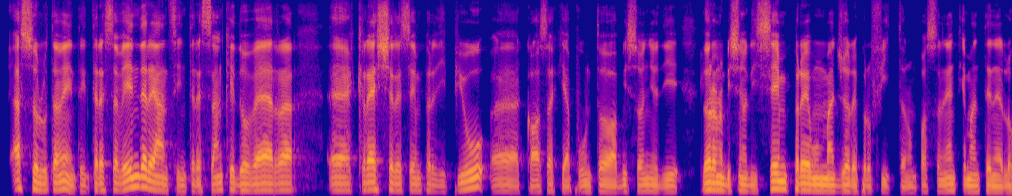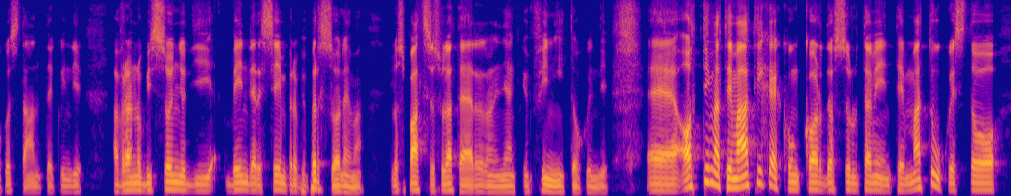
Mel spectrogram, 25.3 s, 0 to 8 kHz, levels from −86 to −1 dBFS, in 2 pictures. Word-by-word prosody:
Assolutamente, 115 -6 0
interessa 100 +4 -3
vendere, 140 +4 +4
anzi 100 -3 0
interessa 85 +2 -5
anche 105 0 -4
dover, 100 +1 +1 0.4
ehm, 100 0 -1
crescere 110 -1 +2
sempre 95 -1 -6
di 80 -1 -13
più, 115 - -2
ehm, 85 -2 -6
cosa 80 0 -5
che - - -7
appunto 85 0 -5
ha 75 - -3
bisogno 90 +1 -5
di 85 0 -7 0.2
loro 105 +2 +3
hanno 105 -1 +2
bisogno 90 0 -1
di 85 0 -8
sempre 115 -1 +2
un 95 -1 +1
maggiore 90 -1 -1
profitto, 75 - -10
non 75 0 -11
possono 85 - -8
neanche 95 0 -4
mantenerlo 80 -1 -3
costante, 80 -4 -7
quindi, 85 0 -8 0.4
avranno 100 +3 +2
bisogno 105 +2 +2
di 95 +1 -5 0.2
vendere 100 0 0
sempre 105 +3 0
a - - -15
più - - -9
persone 85 -2 +1
ma 75 0 -4 0.3
lo - - -7
spazio 100 0 +3
sulla 100 +2 +2
terra 85 -3 +1
non 80 0 -3
è - - -3
neanche 80 0 -4
infinito, 80 -4 -2
quindi 75 -1 -7 0.5
ehm. 95 0 +4
Ottima 180 +2 +6
tematica 155 +8 +7
e 140 - +3
concordo 110 -2 +1
assolutamente, 100 -2 0
ma 110 +7 +3
tu 160 -5 -2
questo 105 0 +1
95 Hz, 140 wpm, -22 LUFS, 85-105 Hz, 0.5 s, tematica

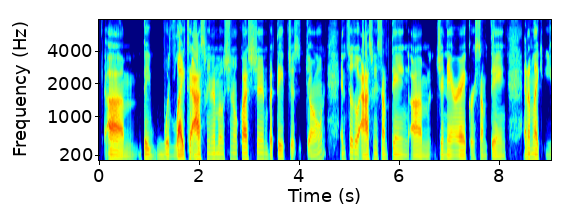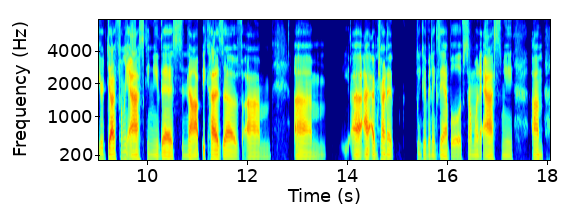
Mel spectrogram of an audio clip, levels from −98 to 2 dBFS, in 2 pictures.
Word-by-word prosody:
um, 95 -5 +4
they 110 -1 -3
would 105 -2 -9
like 100 0 +7
to - - -1
ask 115 +1 +7
me 125 - -11
an 115 - -6
emotional 120 +1 -8
question, 125 0 -1
but - - -5
they 100 -2 -2
just - - -11
don't. - - -6 0.3
And 115 +2 -8
so 130 - -4
they'll 120 -1 -1 0.2
ask 110 - 0
me 120 - -11
something, 110 -1 -5
um, 95 -1 -1
generic 100 -2 0
or 95 - -7
something. 95 -1 -5 0.4
And 115 - 0
I'm 115 - -7
like, 110 -2 0
you're 115 +2 -8
definitely 135 +5 +3
asking 105 +2 +4
me 105 0 -8
this 90 0 -1
not 95 -1 +4
because 105 -4 +3
of, 95 -2 0
um, 85 -1 -3 0.5
um, 90 -4 -2 0.4
e - - -25
uh, - - +4
I - - +5
I'm - - +2
tryna - - 0 0.5
think 115 -1 -16
of 115 - -10
an 105 - -7
example. 95 - -4
If - - -11
someone 100 -1 -6
asked 95 +2 +3
me, 95 -2 -11 0.4
um, 105 -1 0
100 Hz, 170 wpm, -24 LUFS, 95-115 Hz, 0.5 s, like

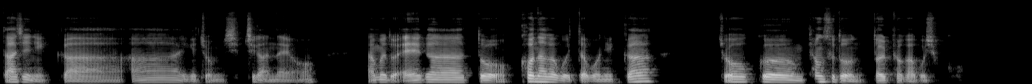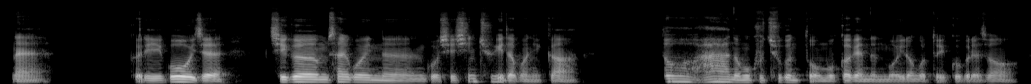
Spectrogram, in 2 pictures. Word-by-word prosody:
따지니까 70 - -2
아 105 +3 -6
이게 75 0 -6
좀 70 - -8
쉽지가 - - -5
않네요. 70 -2 -9 0.5
아무래도 110 +2 0
애가 110 +2 +2
또 95 -2 +3
커 140 - +7
나가고 120 -7 +4
있다 80 - 0
보니까 120 - 0 0.6
쪼끔 110 -5 +4
평수도 125 - 0
넓혀 - - +1
가고 - - -2
싶고 - - -11 0.8
네. 65 -3 -2 0.9
그리고 95 +6 +5
이제 85 -7 +3 0.4
지금 115 0 +5
살고 110 -2 +1
있는 90 -5 -3
곳이 85 +3 -2
신축이다 135 +7 -2
보니까 70 -2 -6 0.9
또 130 -2 -2
아 120 +3 -1
너무 100 -1 -1
구축은 100 0 -4
또 - - -2
못 80 0 -5
가겠는 75 -5 -1
뭐 75 0 -5
이런 80 +2 -3
것도 - - -6
있고 - - -7
그래서 80 -6 -6
95 Hz, 245 characters per minute, -24 LUFS, 75-115 Hz, 0.9 s, 커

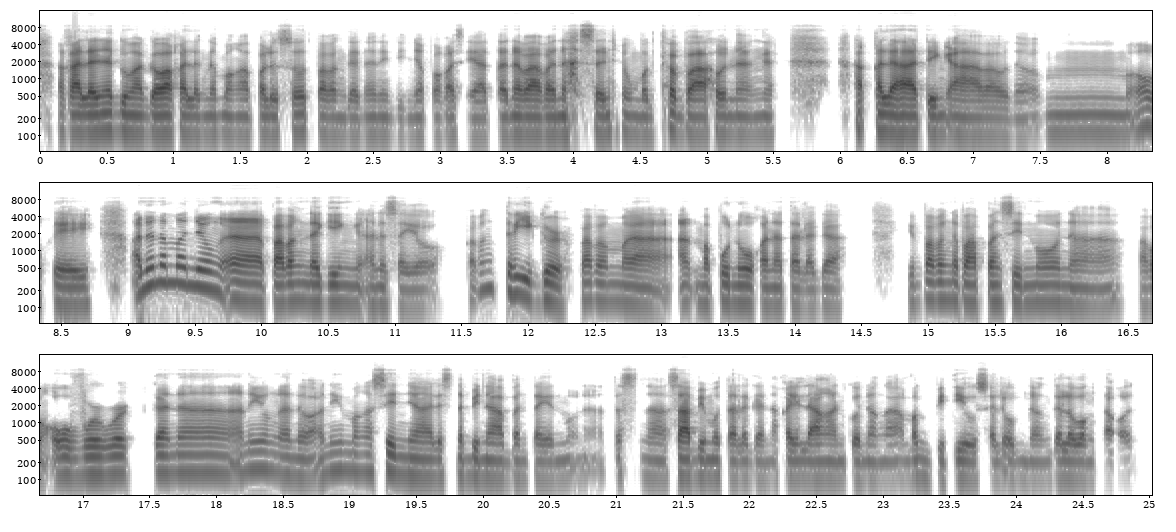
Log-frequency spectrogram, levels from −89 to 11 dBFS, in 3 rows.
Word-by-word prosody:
Akala 120 0 +8
niya 125 +1 +4
gumagawa 115 -1 +5
ka 115 - +4
lang 110 0 -4
ng 110 - -5
mga 110 0 -4
palusot, 110 +2 -2
parang 105 -1 -2
gano'n. 105 +1 -6
Hindi 100 0 -19
niya 105 - -4
pa 105 - -9
kasi 100 - -4
yata 100 - -1
nararanasan 110 +1 +3
'yong 115 -2 -8
magtrabaho 110 0 +3
nang 110 -1 -4 0.7
kalahating 115 -2 +6
araw, 105 -1 +1
'no? 100 - -12
Hmm, 115 0 -11
okey. 115 -5 0 0.3
Ano 245 - +4
naman 270 -2 0
'yong, 220 -4 +3
ah, 135 -3 +7
parang 135 +2 +5
naging 130 -1 0
ano 115 -1 -6
sa 105 -1 -6
'yo, 105 +1 -8 0.2
parang 215 +2 -9
trigger 160 - +1
para 135 -1 -1
ma 120 -3 +1
a - - +2
mapuno 125 -1 -1
ka 115 0 -2
na 110 - -2
talaga? 105 -1 -4 0.5
'Yong 125 - -13
parang 145 -1 0
napapansin 130 -1 -1
mo 125 0 -3
na 110 -1 -7
parang 110 0 -7
overwork 125 +1 0
ka 135 -1 +1
na, 140 -1 -2
ano 135 - -5
'yong 155 -3 -5
ano, 120 -2 -4
ano 130 - -6
'yong 150 -1 -9
mga 140 -1 -7
senyales 120 -5 -1
na 115 - -5
binabantayan 110 -1 -3
mo - - -17
na - - -20
ta’s - - -10
nasabi 115 +1 +3
mo 115 - -6
talaga 105 -1 -5
na 105 - -10
kailangan 105 -1 0
ko 105 0 -6
na 100 - -6
nga 105 +1 -7
magbitiw 110 -1 -4
sa 100 - -3
loob 105 0 -8
ng 105 0 -9
dalawang 105 -1 -3
taon? - - -8
115 Hz, 185 wpm, -25 LUFS, 110-130 Hz, 0.7 s, Akala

